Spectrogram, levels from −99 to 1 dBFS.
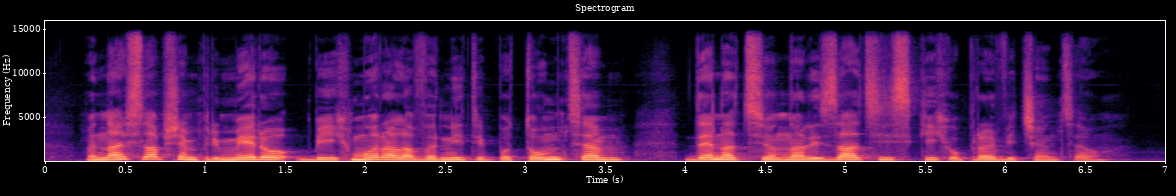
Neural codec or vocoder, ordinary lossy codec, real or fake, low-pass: none; none; real; 14.4 kHz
